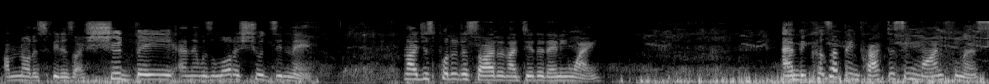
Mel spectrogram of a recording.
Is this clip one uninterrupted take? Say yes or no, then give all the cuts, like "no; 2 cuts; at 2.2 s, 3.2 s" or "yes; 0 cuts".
no; 1 cut; at 4.0 s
